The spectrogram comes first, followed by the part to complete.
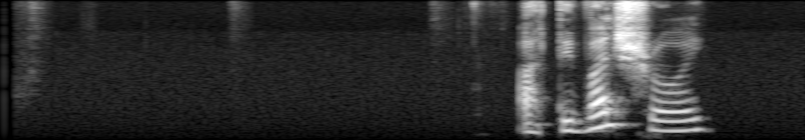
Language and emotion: Russian, positive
